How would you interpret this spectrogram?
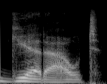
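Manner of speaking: low, through gritted teeth. A narrator's reading. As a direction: bite it off, low and tight. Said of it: "Alex spoke through his teeth".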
